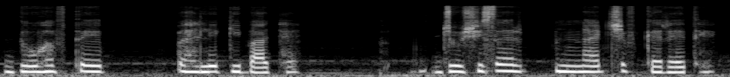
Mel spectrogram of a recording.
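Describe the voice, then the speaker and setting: A woman voicing an earnest female nurse who gives a witness account in an animated horror story. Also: high voice, moderate pace, slight background noise, pitched above the performer's own voice, close to an everyday voice. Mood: troubled recounting.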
